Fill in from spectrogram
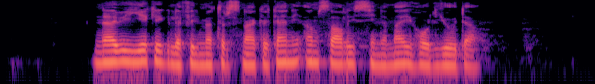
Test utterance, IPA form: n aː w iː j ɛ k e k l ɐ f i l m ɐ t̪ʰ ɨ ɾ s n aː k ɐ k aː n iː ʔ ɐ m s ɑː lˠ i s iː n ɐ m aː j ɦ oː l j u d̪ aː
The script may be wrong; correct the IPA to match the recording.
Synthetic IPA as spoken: n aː w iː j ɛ k e k l ɐ f i l m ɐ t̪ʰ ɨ ɾ s n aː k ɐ k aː n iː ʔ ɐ m s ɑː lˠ i s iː n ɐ m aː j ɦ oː l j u d̪ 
